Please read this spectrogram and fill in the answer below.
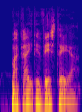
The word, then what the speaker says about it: Margrethe Vestager: Margrethe Vestager.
